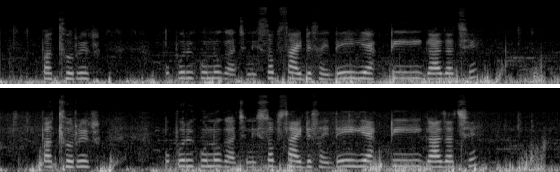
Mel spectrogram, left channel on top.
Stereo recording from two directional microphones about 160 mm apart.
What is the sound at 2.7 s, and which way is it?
Speech, 15° left (ahead or behind).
